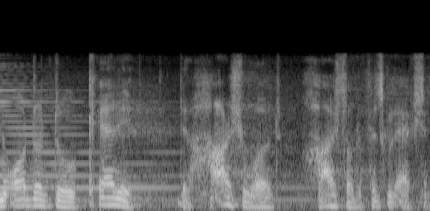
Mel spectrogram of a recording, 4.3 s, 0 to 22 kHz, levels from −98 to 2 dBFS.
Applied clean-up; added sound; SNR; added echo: none; Piano; 13 dB; none.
